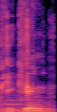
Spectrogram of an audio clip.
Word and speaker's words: Peking: about Peking duck now why is it called peaking because it's based off the Cantonese pronunciation of Beijing which is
